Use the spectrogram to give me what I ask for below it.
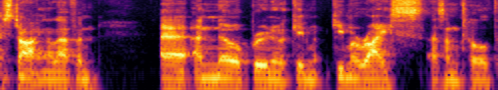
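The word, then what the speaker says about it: Bruno Guimarães: burn in the starting eleven uh and no bruno gima rice as i'm told it's uh pronounced uh he's on the bench as well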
